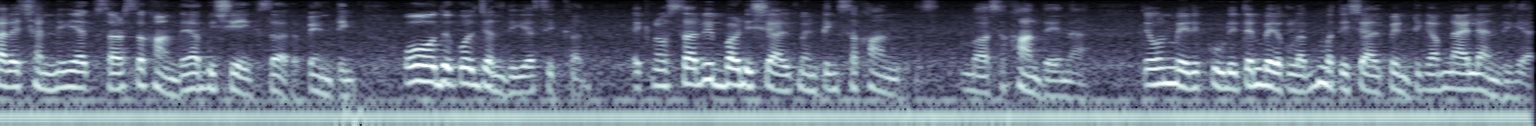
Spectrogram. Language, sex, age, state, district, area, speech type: Dogri, female, 30-45, Jammu and Kashmir, Jammu, urban, spontaneous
